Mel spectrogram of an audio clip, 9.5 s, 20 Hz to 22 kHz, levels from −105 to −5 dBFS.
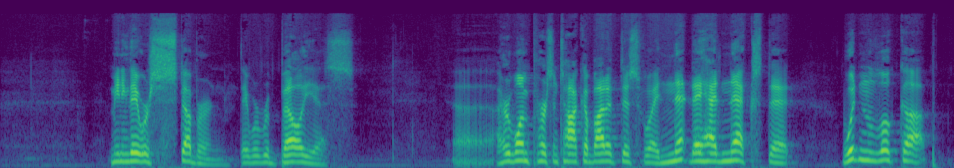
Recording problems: uneven, jittery; strongly; from 1 to 9 s

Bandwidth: 15.5 kHz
